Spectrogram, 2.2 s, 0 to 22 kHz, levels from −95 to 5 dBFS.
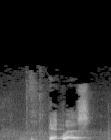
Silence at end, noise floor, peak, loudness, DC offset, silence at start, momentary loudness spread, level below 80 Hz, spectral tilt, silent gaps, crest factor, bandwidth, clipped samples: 0 s; -41 dBFS; -2 dBFS; -19 LUFS; under 0.1%; 0.05 s; 19 LU; -62 dBFS; -4 dB/octave; none; 20 dB; 11.5 kHz; under 0.1%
